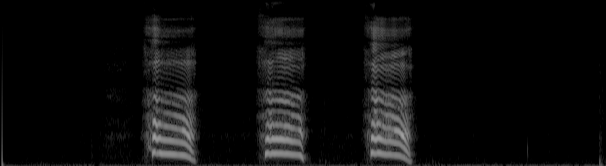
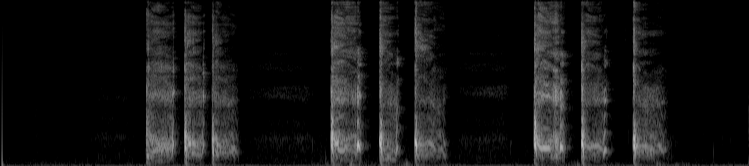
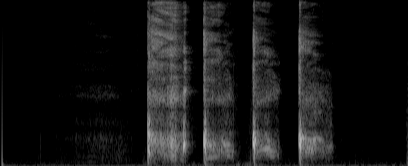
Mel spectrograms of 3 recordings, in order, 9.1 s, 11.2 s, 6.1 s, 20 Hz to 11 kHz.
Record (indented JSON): {
  "exhalation_length": "9.1 s",
  "exhalation_amplitude": 920,
  "exhalation_signal_mean_std_ratio": 0.42,
  "three_cough_length": "11.2 s",
  "three_cough_amplitude": 4566,
  "three_cough_signal_mean_std_ratio": 0.3,
  "cough_length": "6.1 s",
  "cough_amplitude": 4939,
  "cough_signal_mean_std_ratio": 0.29,
  "survey_phase": "beta (2021-08-13 to 2022-03-07)",
  "age": "45-64",
  "gender": "Female",
  "wearing_mask": "No",
  "symptom_cough_any": true,
  "symptom_runny_or_blocked_nose": true,
  "symptom_shortness_of_breath": true,
  "symptom_sore_throat": true,
  "symptom_onset": "6 days",
  "smoker_status": "Never smoked",
  "respiratory_condition_asthma": false,
  "respiratory_condition_other": false,
  "recruitment_source": "REACT",
  "submission_delay": "1 day",
  "covid_test_result": "Negative",
  "covid_test_method": "RT-qPCR",
  "influenza_a_test_result": "Unknown/Void",
  "influenza_b_test_result": "Unknown/Void"
}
